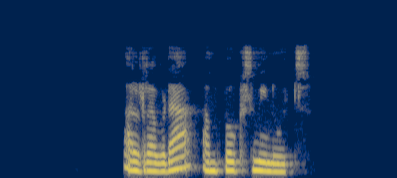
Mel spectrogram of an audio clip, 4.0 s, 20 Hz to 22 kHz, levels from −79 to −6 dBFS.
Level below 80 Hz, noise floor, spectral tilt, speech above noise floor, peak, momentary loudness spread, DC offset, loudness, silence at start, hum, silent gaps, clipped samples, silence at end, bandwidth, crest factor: -62 dBFS; -85 dBFS; -6.5 dB/octave; 67 dB; -4 dBFS; 10 LU; under 0.1%; -19 LUFS; 1.25 s; none; none; under 0.1%; 0.9 s; 7.8 kHz; 16 dB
